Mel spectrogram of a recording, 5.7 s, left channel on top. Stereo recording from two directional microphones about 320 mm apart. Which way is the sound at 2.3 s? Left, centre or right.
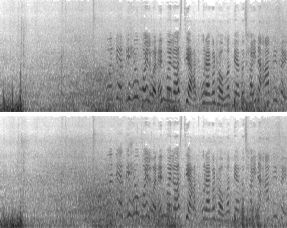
Centre.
